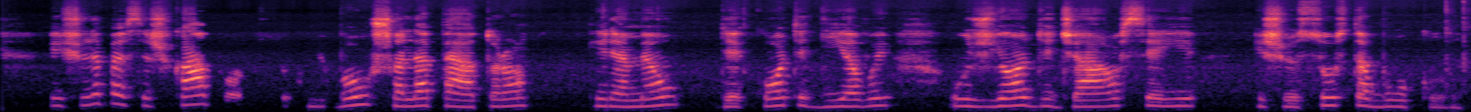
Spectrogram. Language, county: Lithuanian, Kaunas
